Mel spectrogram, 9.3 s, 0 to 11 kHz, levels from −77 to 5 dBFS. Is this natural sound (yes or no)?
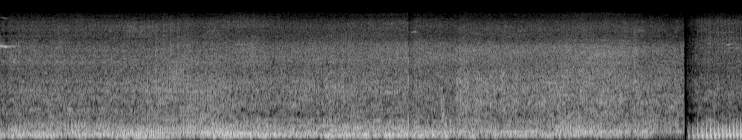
yes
